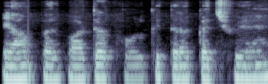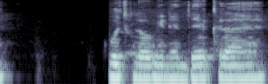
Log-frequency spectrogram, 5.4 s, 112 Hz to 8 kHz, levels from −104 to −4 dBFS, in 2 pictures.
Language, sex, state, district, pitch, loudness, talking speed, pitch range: Magahi, male, Bihar, Jahanabad, 145 Hz, -27 LUFS, 155 wpm, 145-150 Hz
